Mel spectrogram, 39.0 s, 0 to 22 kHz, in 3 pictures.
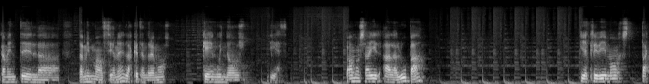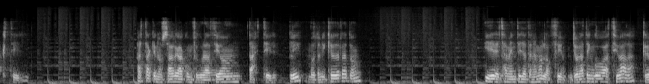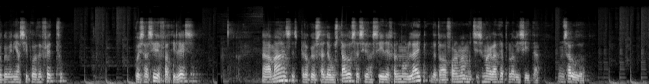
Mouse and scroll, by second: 9.1 click, 18.7 click, 24.8 click, 27.6 click.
